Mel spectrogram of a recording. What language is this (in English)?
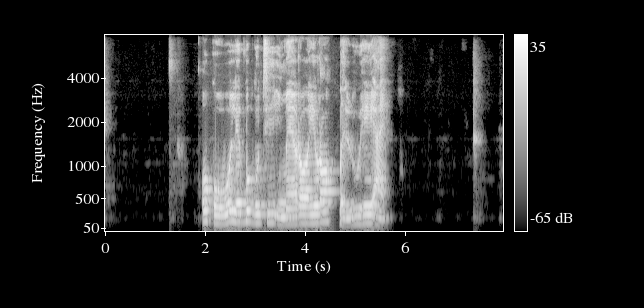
Yoruba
